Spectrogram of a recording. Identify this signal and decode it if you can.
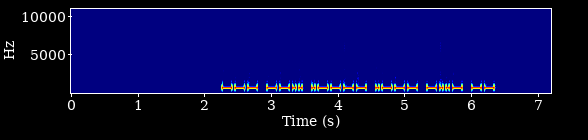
Morse code, heard as a keyed tone, about 25 wpm, 700 Hz. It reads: OZ1JXM
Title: DXCC-100 Call Signs - 6 Characters - Repeated 2x - 25wpm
